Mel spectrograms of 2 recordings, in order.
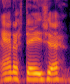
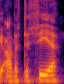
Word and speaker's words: Anastasia: So, uh, Anastasia was how we typically pronounce it here in the United States and I'm I suspect in other English- speaking areas quite commonly, but in Russia it would be anastia.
